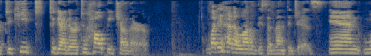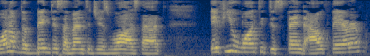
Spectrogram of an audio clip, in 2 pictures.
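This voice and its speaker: A woman's voice: medium pitch, fairly bright tone, muffled recording. A woman in her fifties from Hungary, a podcast guest talking casually and earnestly, laughing easily. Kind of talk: casual interview chat.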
